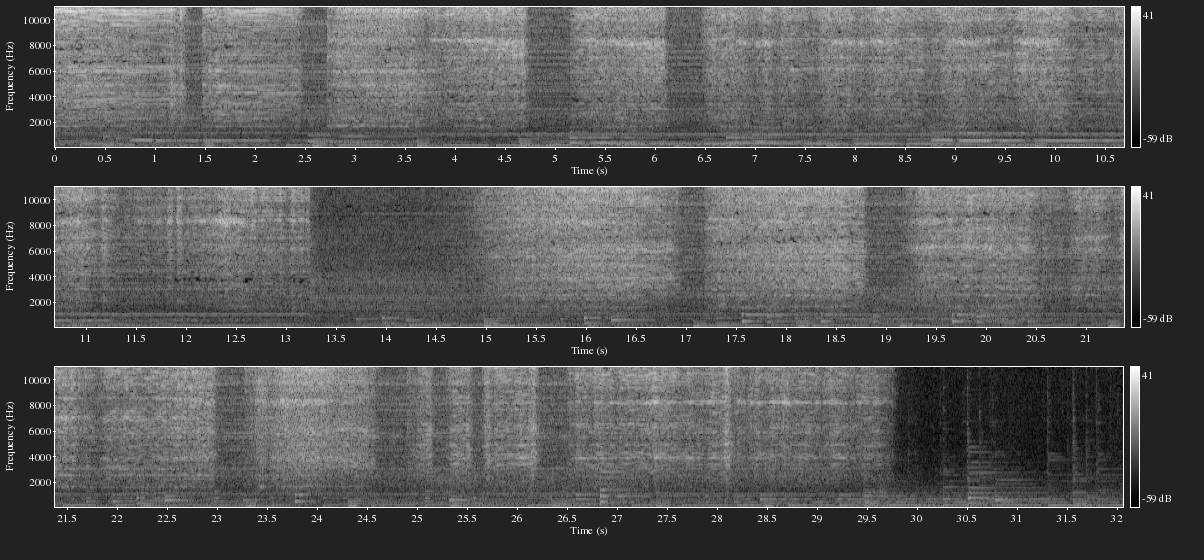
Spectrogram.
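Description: Wood lathe spinning a wooden pen blank on a mandrel while a hand-held turning tool cuts and scrapes it, a hissing cut that comes and goes in bursts; background music plays beneath.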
